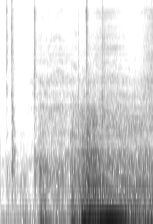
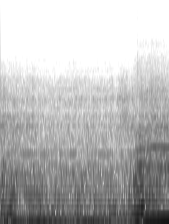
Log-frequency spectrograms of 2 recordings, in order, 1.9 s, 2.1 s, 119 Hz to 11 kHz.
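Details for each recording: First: 2010 Nissan Cube, high mileage, formerly in limp mode, check engine light reset the night before: brief crank then quick catch into a steady, even low idle; normal start. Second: 2010 Nissan Cube, about 230,000 miles on the dash, transmission seems fine, no stutter; deep, low, uneven rumble under the engine note, swelling and fading briefly; owner suspects an exhaust rumble, to be checked.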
